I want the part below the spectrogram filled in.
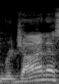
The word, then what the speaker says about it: Regina: I'm in Regina, Saskatchewan, and that's how you say it.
